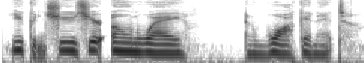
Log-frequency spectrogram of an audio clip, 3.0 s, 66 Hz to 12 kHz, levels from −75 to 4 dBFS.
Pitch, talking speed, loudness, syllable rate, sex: 160 Hz, 200 wpm, -17 LUFS, 4.9 syllables/s, female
